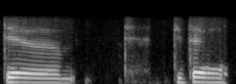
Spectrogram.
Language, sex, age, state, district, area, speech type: Marathi, male, 18-30, Maharashtra, Nanded, rural, conversation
